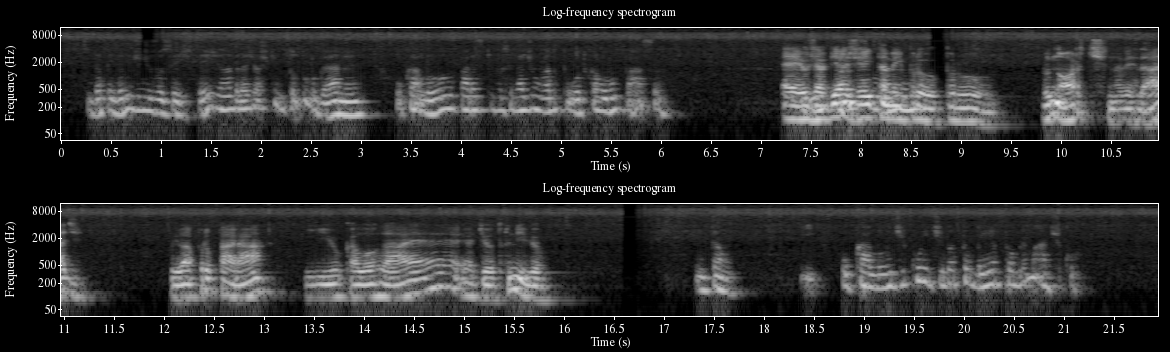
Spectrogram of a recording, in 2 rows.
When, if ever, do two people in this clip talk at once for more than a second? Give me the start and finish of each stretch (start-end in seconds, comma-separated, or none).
7.4-8.6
